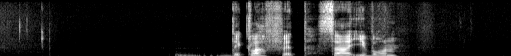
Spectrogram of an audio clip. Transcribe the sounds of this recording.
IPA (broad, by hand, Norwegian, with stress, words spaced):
ˈdeː ˈklɑfət ˈsɑː ʏˈʋɔn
